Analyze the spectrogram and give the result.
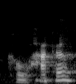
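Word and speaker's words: Kohaku: um and i'm not sure i'm going to pronounce this correctly but i we played kohaka you finally did yes i did i pronounced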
